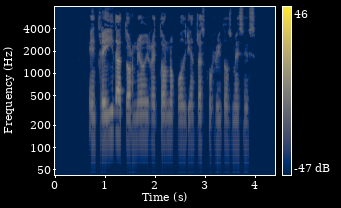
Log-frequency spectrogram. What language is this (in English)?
Spanish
